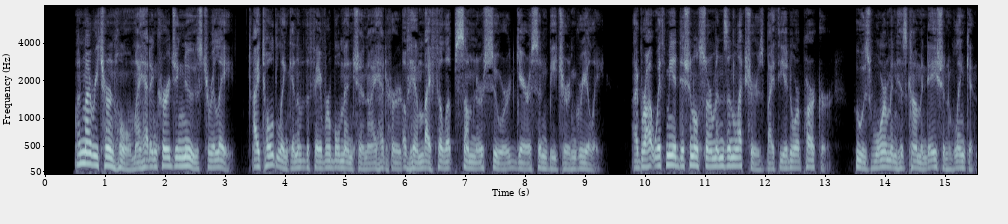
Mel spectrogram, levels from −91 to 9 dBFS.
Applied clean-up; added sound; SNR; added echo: none; none; none; none.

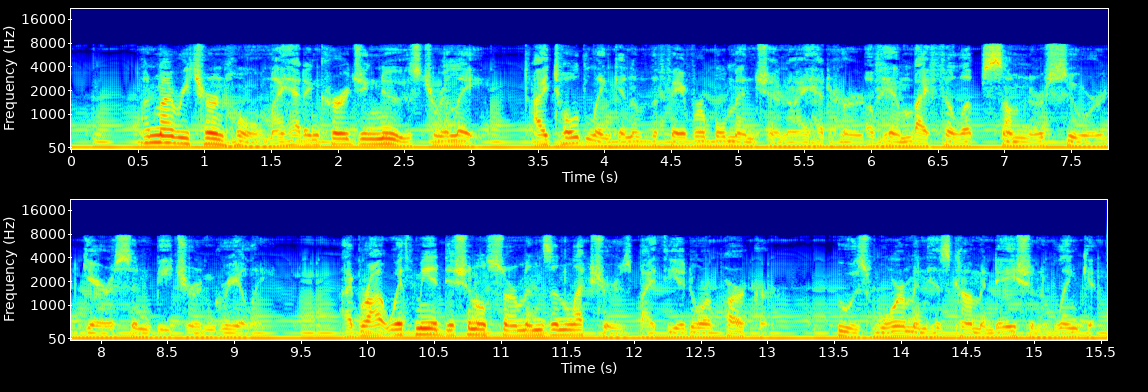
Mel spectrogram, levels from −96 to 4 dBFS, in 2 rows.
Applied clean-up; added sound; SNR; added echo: none; Musical instrument; 3 dB; none.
